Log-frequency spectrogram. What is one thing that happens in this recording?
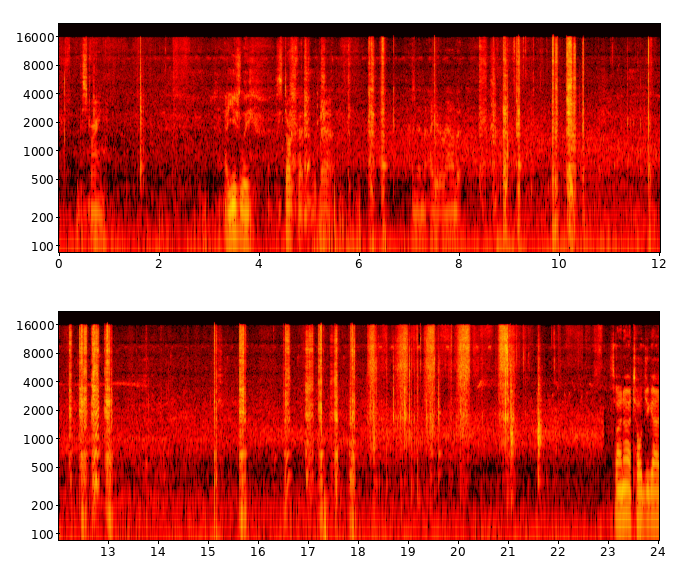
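Hands pull wires through loose soil with rustling and scraping.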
